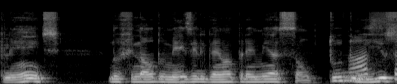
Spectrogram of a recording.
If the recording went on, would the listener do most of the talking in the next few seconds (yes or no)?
yes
